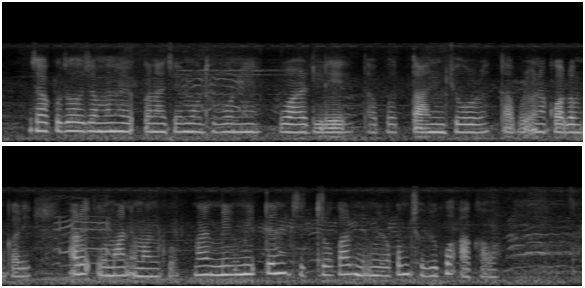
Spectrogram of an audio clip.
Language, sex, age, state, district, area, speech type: Santali, female, 18-30, West Bengal, Paschim Bardhaman, rural, spontaneous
